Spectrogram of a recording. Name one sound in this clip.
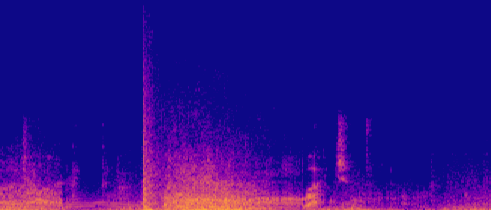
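Large wings flap heavily.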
